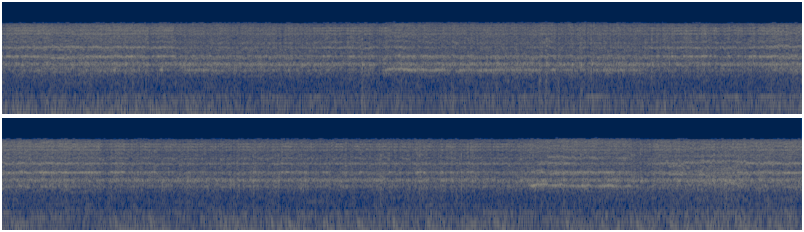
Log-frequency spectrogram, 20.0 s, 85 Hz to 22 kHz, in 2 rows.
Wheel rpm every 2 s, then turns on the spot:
200, 200, 200, 200, 200, 200, 200, 200, 200, 190.
none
